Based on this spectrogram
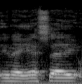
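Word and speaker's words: Nasa (נשא): The first is, is uh, or, or it's actually spelled N A S A or N A C A H. It's pronounced Nasa, like N A W S A W.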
